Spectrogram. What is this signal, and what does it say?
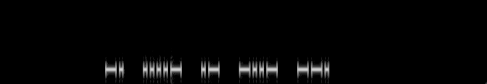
Morse code, heard as a keyed tone, about 36 wpm, spaced as for 25 wpm, 690 Hz. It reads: N4AXG
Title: USA Call Signs - 5 Characters - 2x Character Spacing - 35wpm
